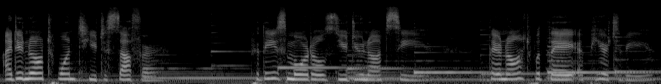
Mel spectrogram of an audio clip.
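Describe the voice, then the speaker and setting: An actress playing a sorrowful otherworldly woman, reciting verse slowly and solemnly. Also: a little high, fairly even intonation, close to an everyday voice. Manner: slow, solemn poetic recitation. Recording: harp music underneath.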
